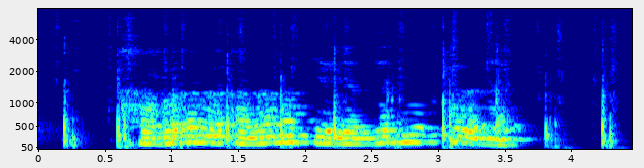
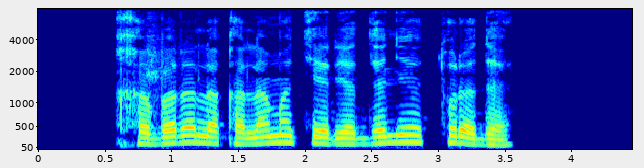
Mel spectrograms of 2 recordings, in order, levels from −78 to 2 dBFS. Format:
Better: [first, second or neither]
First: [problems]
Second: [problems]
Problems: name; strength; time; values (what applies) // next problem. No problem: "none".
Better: second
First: noise reduction (classical method WPE with log-MMSE)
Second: none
